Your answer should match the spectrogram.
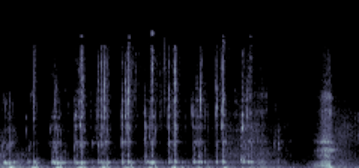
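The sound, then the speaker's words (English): Whisky glugs out of a bottle with a wooden top in a quick, steady run of about a dozen hollow gulps, clear, then stops, followed by one last louder slosh. “Glugs, glugs for days.”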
